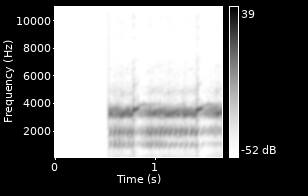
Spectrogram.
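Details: Gray tree frog calling: after a half-second of silence a loud, evenly pulsed musical trill starts and runs to the end, with a steady high ringing tone layered above it.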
